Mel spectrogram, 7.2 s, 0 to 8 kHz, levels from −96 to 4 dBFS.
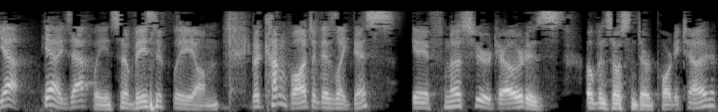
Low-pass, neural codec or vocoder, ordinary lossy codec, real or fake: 7.2 kHz; codec, 16 kHz, 0.5 kbps, X-Codec, HuBERT features, trained on balanced general audio; MP3, 24 kbps; fake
